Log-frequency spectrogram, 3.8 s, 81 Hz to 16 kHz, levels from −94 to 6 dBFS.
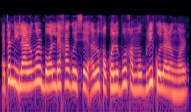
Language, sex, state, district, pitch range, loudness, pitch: Assamese, female, Assam, Sonitpur, 250-295 Hz, -14 LUFS, 270 Hz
